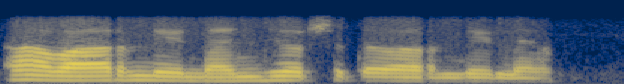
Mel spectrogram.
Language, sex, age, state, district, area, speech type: Malayalam, male, 18-30, Kerala, Wayanad, rural, conversation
